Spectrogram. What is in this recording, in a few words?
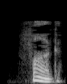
"Fog", English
